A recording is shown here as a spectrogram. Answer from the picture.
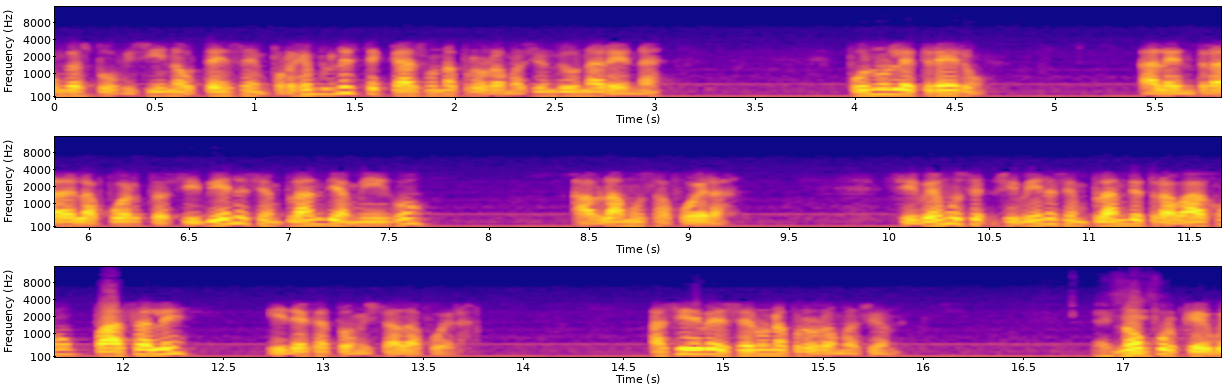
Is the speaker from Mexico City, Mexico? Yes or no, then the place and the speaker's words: no; Monterrey, Nuevo León, Mexico; moved away as an adult; pues me vine muy joven de Monterrey, ¿no?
